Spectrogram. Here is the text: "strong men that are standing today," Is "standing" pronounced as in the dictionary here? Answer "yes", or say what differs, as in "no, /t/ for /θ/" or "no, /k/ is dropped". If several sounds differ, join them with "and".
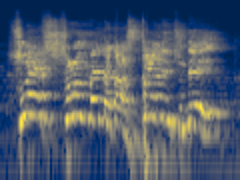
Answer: no, /n/ is dropped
